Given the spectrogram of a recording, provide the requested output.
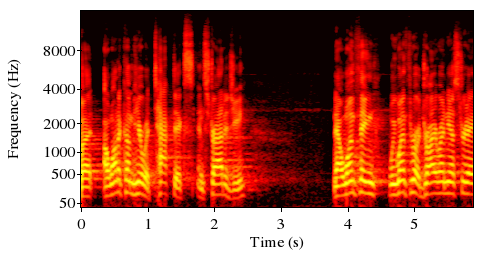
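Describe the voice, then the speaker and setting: On a very clean recording with a silent background, a man talks fairly quickly at a fairly high pitch. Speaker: mortgage executive and conference speaker. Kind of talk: conference talk. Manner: fast; animated.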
